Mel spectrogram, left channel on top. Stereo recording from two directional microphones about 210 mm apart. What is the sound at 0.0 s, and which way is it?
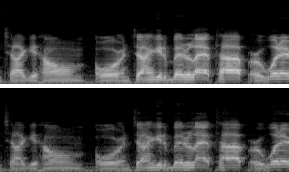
Speech, 5° left (ahead or behind).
